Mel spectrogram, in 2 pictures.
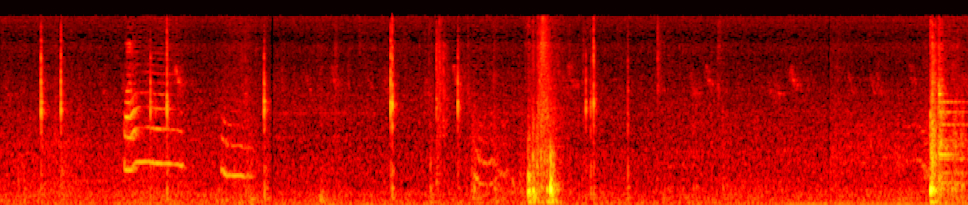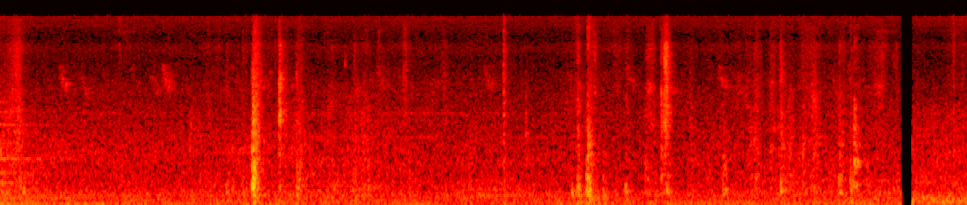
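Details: Several pet cats, among them Nuri, GGORI and Dari, at home; one gives a short, faint, wavering meow early on, followed by scattered knocks, thumps and clatter, with long quiet gaps between them.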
